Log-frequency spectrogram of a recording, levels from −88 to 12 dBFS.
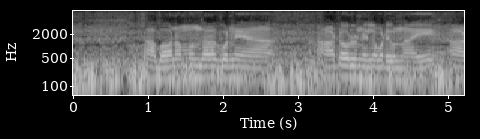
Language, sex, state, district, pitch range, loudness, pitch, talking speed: Telugu, male, Andhra Pradesh, Krishna, 140-155 Hz, -19 LUFS, 150 Hz, 90 wpm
